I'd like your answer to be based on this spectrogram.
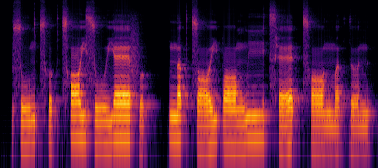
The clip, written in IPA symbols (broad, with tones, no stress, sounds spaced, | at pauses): s uː˨˧ ŋ t͡sʰ ʊ˨ k̚ t͡sʰ ɔː˥ j s uː˧ j ɛː˥ f ʊ˨˥ k̚ | n̪ ɐ˥ k̚ t͡s ɔː˨˥ j p ɔː˧ ŋ m iː˥ t͡sʰ ɛː˨˥ t̚ t͡sʰ ɔː˨ n m ɐ˨˥ k̚ t̪ ɵ˧ n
